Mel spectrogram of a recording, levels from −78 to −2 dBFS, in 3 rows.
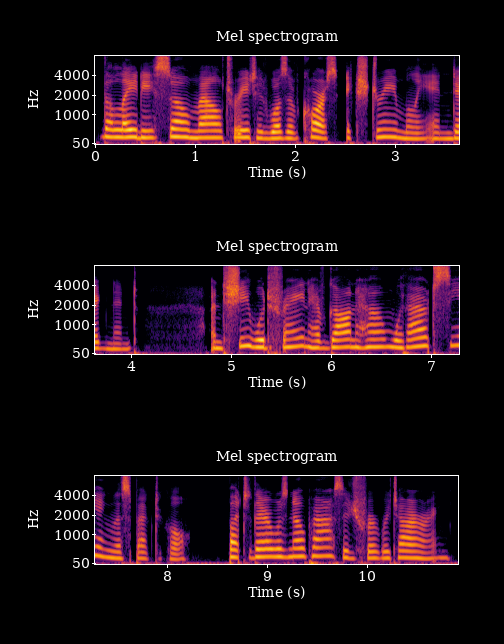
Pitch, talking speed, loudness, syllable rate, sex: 235 Hz, 150 wpm, -18 LUFS, 4.6 syllables/s, female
